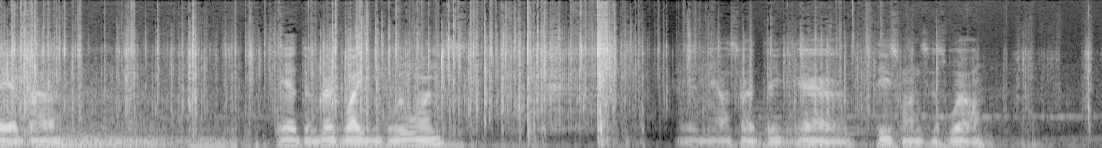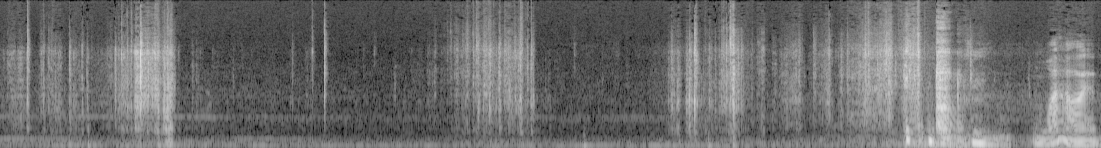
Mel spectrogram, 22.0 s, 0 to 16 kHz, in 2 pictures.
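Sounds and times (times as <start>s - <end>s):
packaging crinkling: 0.0s - 13.1s, 13.9s - 14.4s, 15.2s - 20.4s
man sneezing: 20.1s - 21.0s.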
